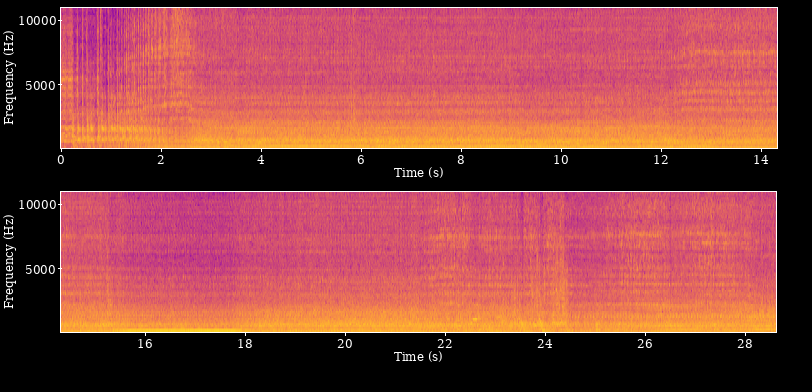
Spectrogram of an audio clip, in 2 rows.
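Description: Ford 1310 compact tractor's three-cylinder diesel engine starting and speeding up over the first few seconds, then running steadily while the front loader is raised and lowered. A higher whine comes in for about two seconds midway.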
